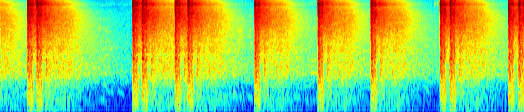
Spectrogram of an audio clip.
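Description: String of semi-automatic rifle shots from an AR-style rifle, about ten at roughly one a second with some fired in quick pairs, each shot followed by a fading echo.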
